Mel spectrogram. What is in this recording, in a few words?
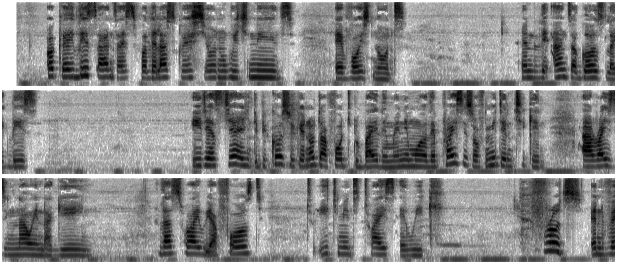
Voice Note; Food Security; Food prices have risen and what we eat has changed since the start of the COVID-19 pandemic, it has affected us a lot, we are no longer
